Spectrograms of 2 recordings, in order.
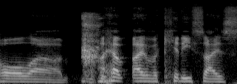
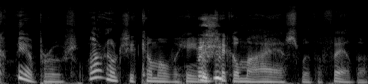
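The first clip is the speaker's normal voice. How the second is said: put-on cartoon old man voice with swooping pitch. Joking about a creepy coworker: old guy from Family Guy voice. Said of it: "like the old guy on Family Guy".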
